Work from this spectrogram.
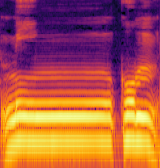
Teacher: kadar ikhfanya itu dia rendah Jadi dia lebih tinggi kadar dengungnya sehingga lebih condong berbunyi Eng kita baca mingkum nah begitu suaranya itu kita tahan kita panjangkan · Akan tetapi dia kadar samarnya atau kadar ikhfanya itu, kalau pada ikhfa hakiki ab'ad itu kadar ikhfanya itu dia rendah. Nah, jadi dia lebih tinggi kadar dengungnya sehingga lebih condong berbunyi eng.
